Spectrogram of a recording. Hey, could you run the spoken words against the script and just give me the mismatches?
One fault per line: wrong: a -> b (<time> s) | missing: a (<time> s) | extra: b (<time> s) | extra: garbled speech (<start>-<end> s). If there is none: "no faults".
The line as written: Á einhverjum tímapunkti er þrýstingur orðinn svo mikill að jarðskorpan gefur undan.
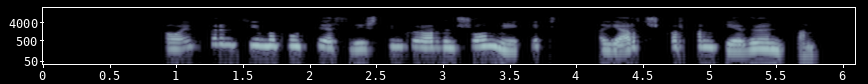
no faults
